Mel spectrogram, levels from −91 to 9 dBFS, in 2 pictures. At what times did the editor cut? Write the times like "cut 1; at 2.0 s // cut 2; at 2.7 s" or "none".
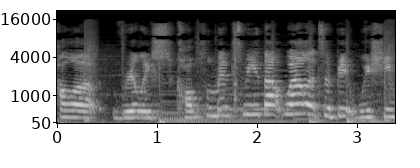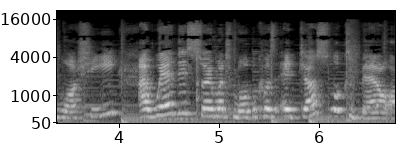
none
